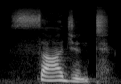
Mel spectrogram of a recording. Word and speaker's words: sergeant: operation the other word is not Sergent it is sergeant okay surgeon sergeant and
